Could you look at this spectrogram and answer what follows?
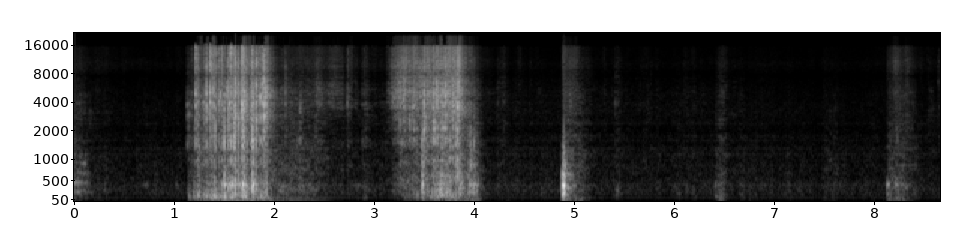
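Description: Tarot cards are shuffled in two long riffling bursts close by, followed by a sharp tap and a few faint clicks in an otherwise quiet room.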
